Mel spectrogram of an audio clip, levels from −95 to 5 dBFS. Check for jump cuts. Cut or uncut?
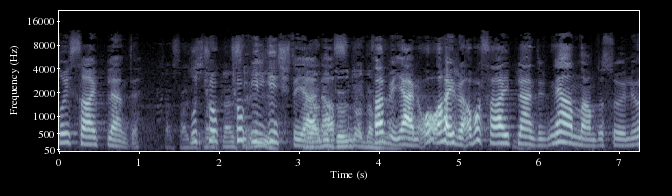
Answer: uncut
